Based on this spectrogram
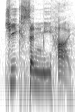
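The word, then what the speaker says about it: Csikszentmihalyi: by somebody called and I have to pronounce this carefully mihali cheeks send me high I think it's called yeah and it's a state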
